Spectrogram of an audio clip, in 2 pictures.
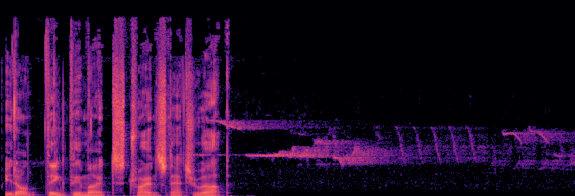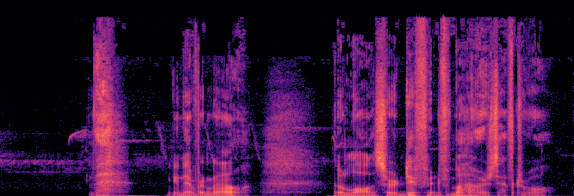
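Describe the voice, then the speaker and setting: A man's voice: deep voice, big pitch swings, a little fast, gravelly, darkish tone, exaggerated voice. A man voicing a possessive, cunning fae prince in an audio roleplay, speaking in a silky, teasing, menacing way. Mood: ominous. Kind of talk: listener-directed audio roleplay.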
